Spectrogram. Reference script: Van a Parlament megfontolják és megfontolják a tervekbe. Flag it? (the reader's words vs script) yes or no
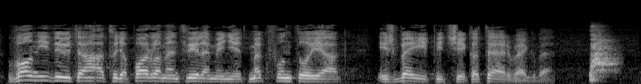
yes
